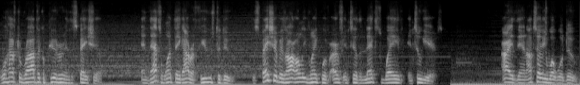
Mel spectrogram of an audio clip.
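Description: Casting: actor as firm, no-nonsense man in charge of a space outpost, medium pitch, vintage radio play, faint music. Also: moderate pace, lightly acted. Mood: commanding, resolute. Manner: commanding, firm. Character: decisive, stern male executive of space colony. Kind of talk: old-time science-fiction radio drama acting.

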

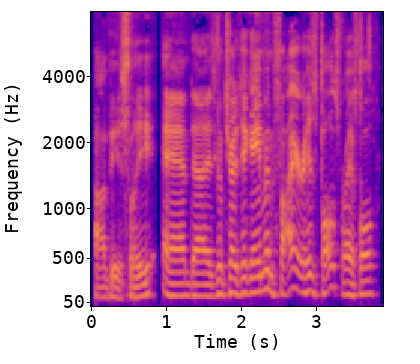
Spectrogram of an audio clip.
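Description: A man playing a tabletop game, casually describing his character's actions in halting, deliberate phrases. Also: mid-range voice.

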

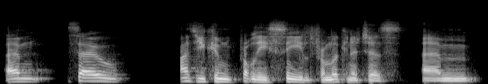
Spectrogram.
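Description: A man with a Yorkshire accent speaking on a panel, hesitant and pausing often with fillers. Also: mid-range voice, lively intonation, a little mellow, dull audio. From Yorkshire, England. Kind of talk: panel discussion.

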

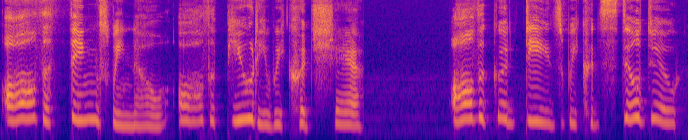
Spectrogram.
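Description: An actress playing a condemned woman in her thirties, speaking slowly and reflectively with a wry edge. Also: sits high, warm tone, no room sound. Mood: grieving. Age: 30s. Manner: slow reflective delivery, wry humor. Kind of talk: radio play monologue.

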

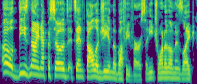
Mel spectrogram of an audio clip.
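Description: A man's voice: on the high side, fast talker, fairly bright tone. A man co-hosting a podcast, talking casually as a fan and thinking aloud in hesitant bursts. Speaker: podcast co-host.

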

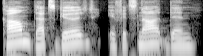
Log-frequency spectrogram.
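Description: A woman's voice: fairly low pitch, slow, clear, resonant tone, no room sound, clean studio sound. A woman with a Filipino accent hosting a casual podcast chat with her husband, talking in a chatty way with many fillers and frequent laughs. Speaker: podcast host.

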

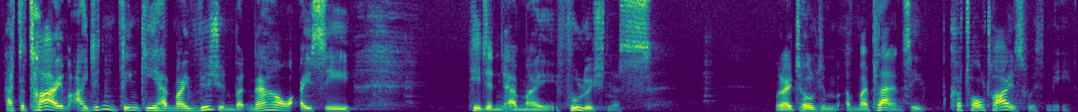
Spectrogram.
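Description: An actor playing an anguished, guilt-ridden Victorian gentleman scientist in a radio drama, confessing haltingly and theatrically as he nears death. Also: a little high, lively intonation, breathy edge, full character voice. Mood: remorseful, confiding.

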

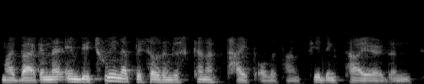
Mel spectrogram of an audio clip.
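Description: A man from Lebanon, a physician guest in an interview, talking in a halting way with many fillers and restarts. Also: on the low side. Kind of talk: casual interview. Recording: tinny phone line.

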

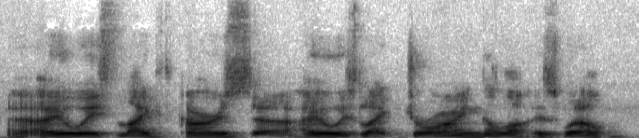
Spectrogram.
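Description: A man's voice: medium pitch, steady tone, a little fast. A man from Bulgaria who later lived in the United States, talking informally and reflectively as an interview guest. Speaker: car designer, interview guest. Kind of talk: casual interview storytelling.

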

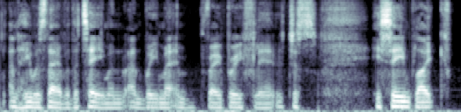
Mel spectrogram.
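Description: A man in his forties hosting a podcast interview, with a slightly low voice. He asks questions in a chatty, rambling way. The recording is close and dry. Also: flat delivery, brisk, dry recording. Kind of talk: casual interview.

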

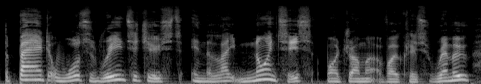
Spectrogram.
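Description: A man's voice: on the high side, expressive, moderate pace. A man hosting a radio music show in a casual, informal way, with self-correcting asides.

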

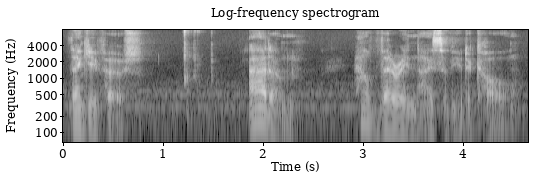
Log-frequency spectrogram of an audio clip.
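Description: An actor playing an older, calm, scheming doctor in a radio play, measured, unhurried and politely formal. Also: male voice, deep voice, a little hiss or hum. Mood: smooth courtesy. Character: older, calm, scheming male biology doctor, patient villain.

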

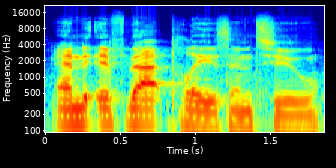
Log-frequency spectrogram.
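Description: A man co-hosting a podcast, talking casually about music in a halting way as he searches for words. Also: medium pitch, fairly even intonation, fairly bright tone. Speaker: podcast co-host. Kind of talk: casual music discussion with some theory.

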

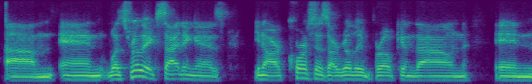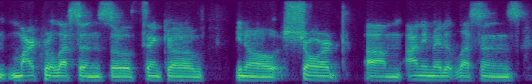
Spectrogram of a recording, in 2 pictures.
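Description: A middle-aged man from Argentina, a native Spanish speaker, giving earnest, halting interview answers over dull, lo-fi audio. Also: low-pitched, steady tone, fairly bright tone. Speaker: podcast guest, education technology executive.

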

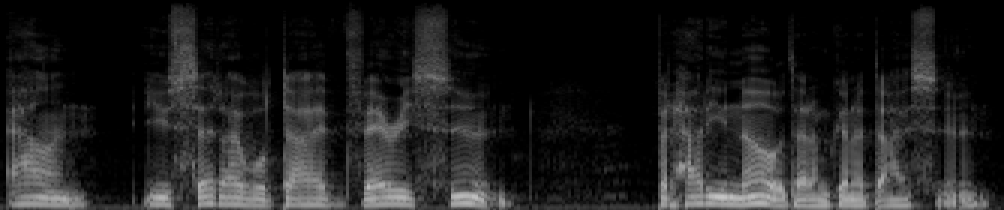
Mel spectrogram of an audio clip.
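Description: Man acting as a slow, mellow, meek musician. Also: mid-range voice, fairly even intonation, clear, resonant tone, close to an everyday voice. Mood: anxious, questioning. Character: meek, bewildered human musician facing death. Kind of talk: scripted radio drama dialogue. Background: faint music.

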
